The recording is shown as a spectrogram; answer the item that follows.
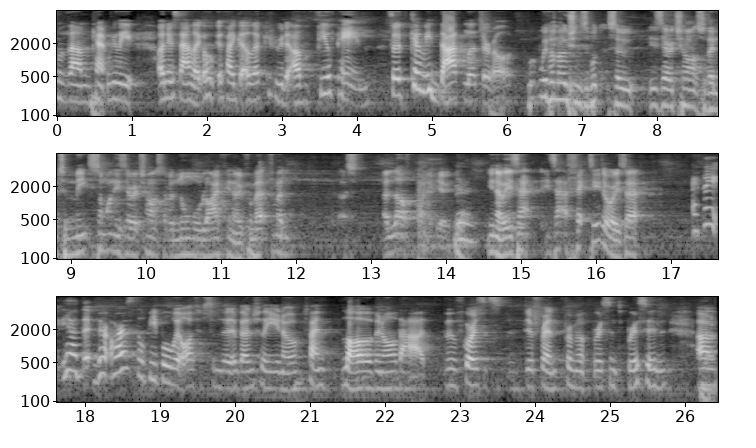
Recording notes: Recorded at Sync coffee in Kamala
